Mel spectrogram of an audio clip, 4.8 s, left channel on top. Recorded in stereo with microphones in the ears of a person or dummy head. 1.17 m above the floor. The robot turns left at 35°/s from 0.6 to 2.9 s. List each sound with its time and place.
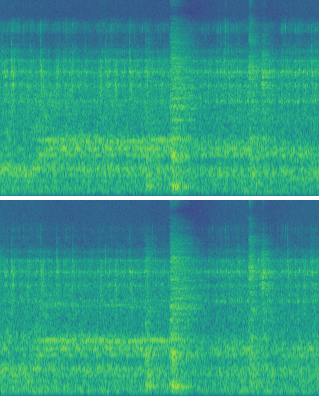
2.2 s a cupboard door: 30° right (ahead or behind), 1.9 m; by 4.0 s 5° right (ahead or behind), 1.9 m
